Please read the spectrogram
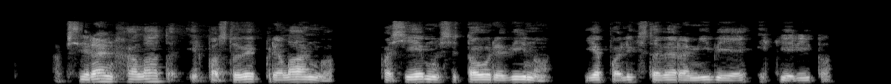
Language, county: Lithuanian, Klaipėda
